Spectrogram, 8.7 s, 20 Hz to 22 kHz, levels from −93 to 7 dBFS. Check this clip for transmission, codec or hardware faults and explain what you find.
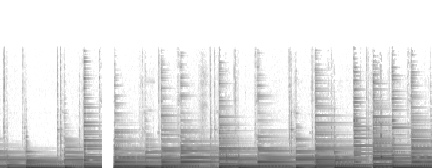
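Two faults appear, both playback-side: a brief stall and a hurried catch-up after it.

Playback stall, 2.03 to 2.28 s: the player was likely starved of data or had its output thread blocked, so nothing reached the output. The sound cuts out mid-flow into silence for about 233 ms, then resumes.

Time-compressed catch-up, 2.28 to 3.20 s: to clear the backlog built up during the stall, the player drops small slices and cross-fades the joins, running at 1.25 times speed. The audio sounds rushed but keeps its pitch.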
